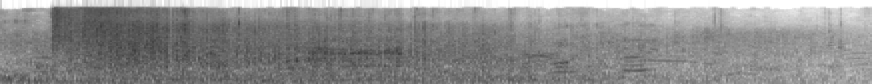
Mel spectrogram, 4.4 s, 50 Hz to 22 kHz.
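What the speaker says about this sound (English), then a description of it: "approximately 30 tons of the stored ammonium nitrate detonated, causing a massive explosion." A deep, rumbling blast of about 30 tons of ammonium nitrate exploding at a fertilizer plant in West, Texas, with a roaring wash of noise that slowly fades away, loud and heavy throughout.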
